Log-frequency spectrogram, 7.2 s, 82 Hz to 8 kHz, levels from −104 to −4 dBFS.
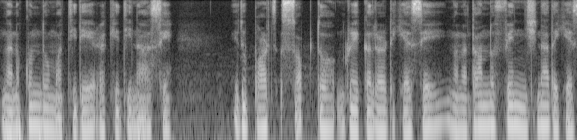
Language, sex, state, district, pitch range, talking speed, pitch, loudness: Nagamese, male, Nagaland, Kohima, 110-125 Hz, 200 wpm, 115 Hz, -21 LUFS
